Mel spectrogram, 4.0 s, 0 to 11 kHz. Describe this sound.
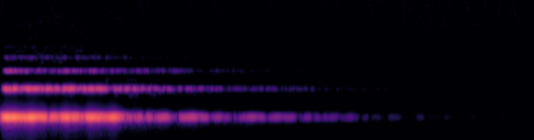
archi sonar 05
I created these pings to sound like a submarine's sonar using Surge (synthesizer) and RaySpace (reverb)
ping, pong, sonar, sub, submarine, synth, synthesized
